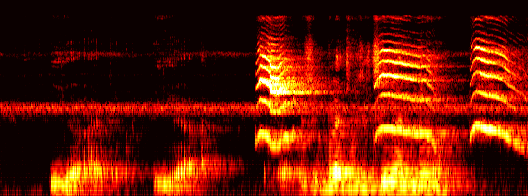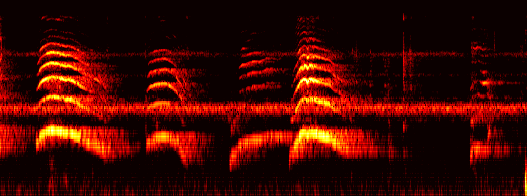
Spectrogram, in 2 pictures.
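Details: Small kitten being spoon-fed, calling a run of about eight short, high, arched meows spaced roughly a second apart after some muffled voices, over a faint steady electronic whine indoors.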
